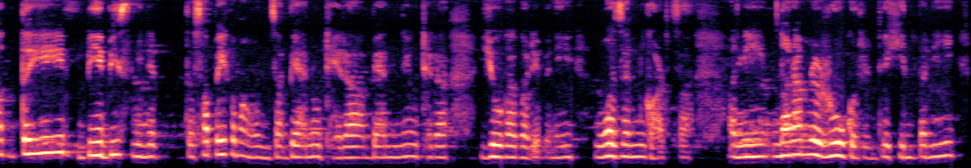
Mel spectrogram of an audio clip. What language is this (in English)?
Nepali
